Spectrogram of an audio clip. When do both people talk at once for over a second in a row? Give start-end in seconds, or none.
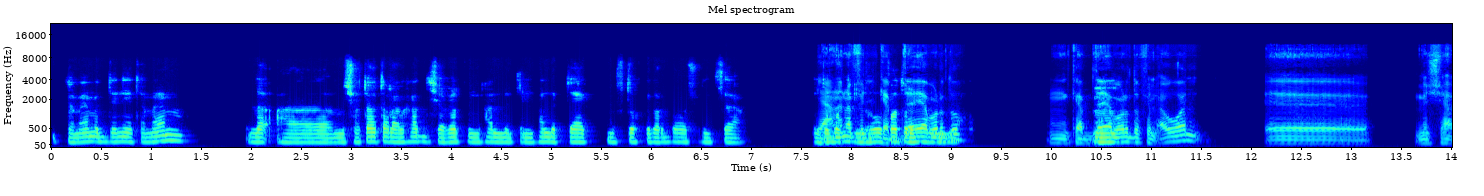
7.7-9.1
